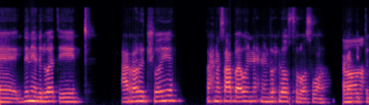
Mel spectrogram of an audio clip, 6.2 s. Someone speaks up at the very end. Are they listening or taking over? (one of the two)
listening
